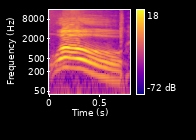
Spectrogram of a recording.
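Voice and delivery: sudden loud whoa; real surprise yelp; startled whoa. Real, not acted. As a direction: caught off guard by the boost. Rocket boost launches him.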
